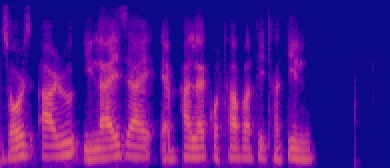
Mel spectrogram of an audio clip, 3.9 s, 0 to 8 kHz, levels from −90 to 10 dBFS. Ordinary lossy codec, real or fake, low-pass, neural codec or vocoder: Opus, 64 kbps; fake; 7.2 kHz; codec, 16 kHz, 0.7 kbps, FocalCodec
